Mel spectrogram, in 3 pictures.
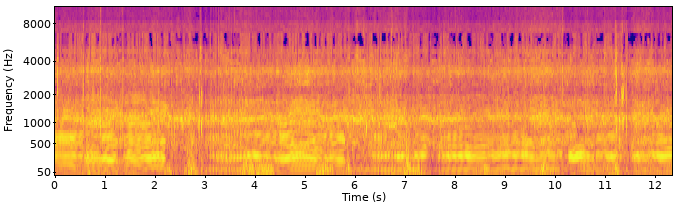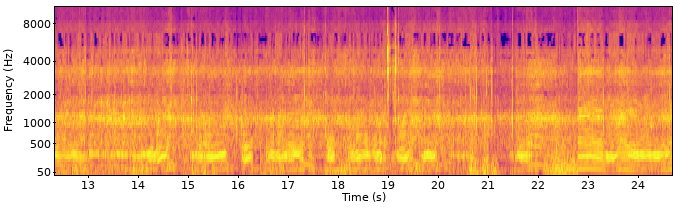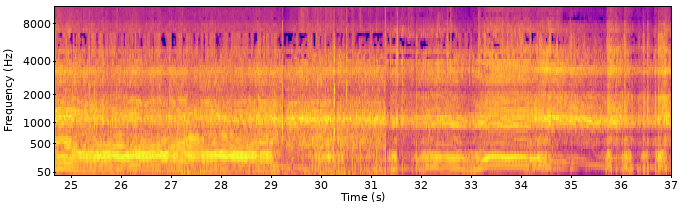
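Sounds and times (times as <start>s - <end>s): motorcycle clattering over stones: 0.0s - 4.2s, 12.8s - 21.7s
motorcycle engine revving: 0.0s - 37.0s.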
